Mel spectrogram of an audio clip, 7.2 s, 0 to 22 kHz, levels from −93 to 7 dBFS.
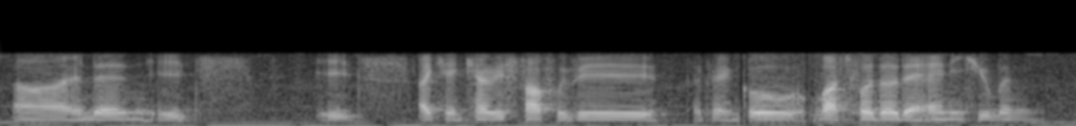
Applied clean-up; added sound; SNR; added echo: none; none; none; none.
